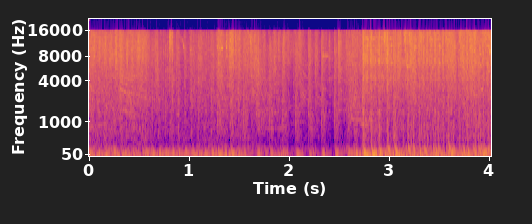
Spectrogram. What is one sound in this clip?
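An explosion booms close by.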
